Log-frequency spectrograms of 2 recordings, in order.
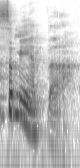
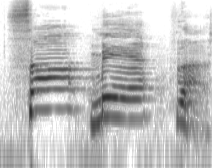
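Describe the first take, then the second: First: Said in the usual way. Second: "Samantha" stretched syllable by syllable, high; drawn-out emphasis. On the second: Retold or imitated. Calling her friend after the discovery, "Samantha" in slow, separate syllables. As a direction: say "Samantha" very slowly, each syllable held and pitched up. Repeats friend's name in shock.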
